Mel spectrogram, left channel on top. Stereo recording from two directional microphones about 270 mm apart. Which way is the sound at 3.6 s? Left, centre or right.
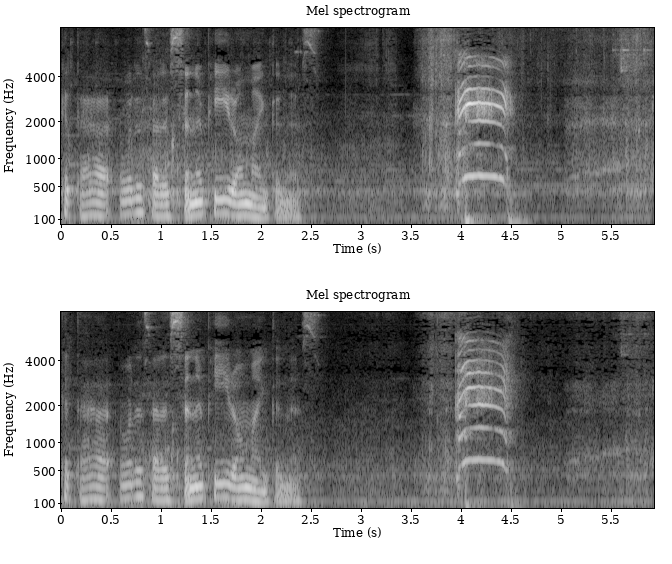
Centre.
